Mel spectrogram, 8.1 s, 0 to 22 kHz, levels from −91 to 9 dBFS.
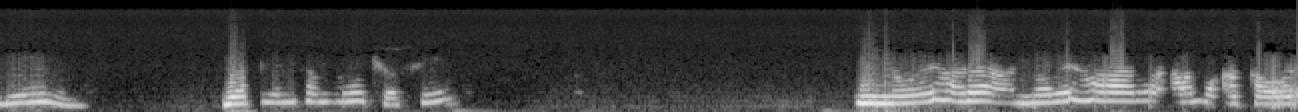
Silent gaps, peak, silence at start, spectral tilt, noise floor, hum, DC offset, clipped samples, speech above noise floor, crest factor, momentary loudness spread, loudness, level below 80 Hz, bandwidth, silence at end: none; 0 dBFS; 0 s; -8.5 dB/octave; -56 dBFS; none; under 0.1%; under 0.1%; 44 dB; 14 dB; 12 LU; -13 LUFS; -46 dBFS; 7.4 kHz; 0 s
